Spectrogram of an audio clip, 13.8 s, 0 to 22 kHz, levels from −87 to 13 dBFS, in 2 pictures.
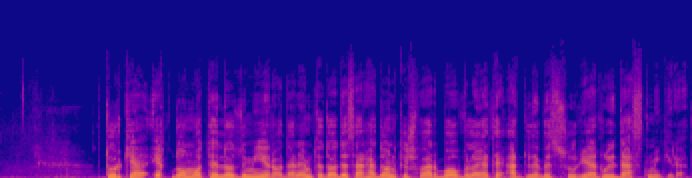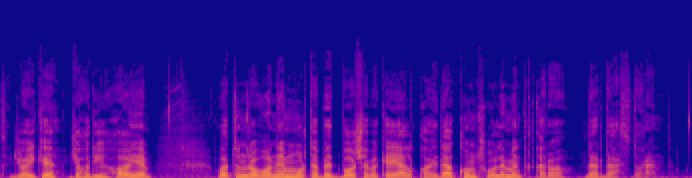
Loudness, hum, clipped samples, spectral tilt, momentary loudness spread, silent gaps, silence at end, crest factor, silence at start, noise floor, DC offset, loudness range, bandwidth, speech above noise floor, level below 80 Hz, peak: -23 LUFS; none; under 0.1%; -6.5 dB/octave; 9 LU; none; 0 s; 18 dB; 0.1 s; -48 dBFS; under 0.1%; 3 LU; 13.5 kHz; 25 dB; -54 dBFS; -6 dBFS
